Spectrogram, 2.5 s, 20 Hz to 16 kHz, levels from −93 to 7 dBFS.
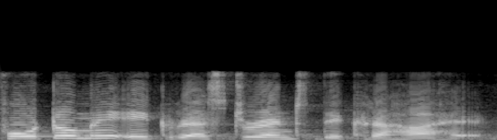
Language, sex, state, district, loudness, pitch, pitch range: Hindi, female, Uttar Pradesh, Shamli, -15 LUFS, 210 Hz, 175-260 Hz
